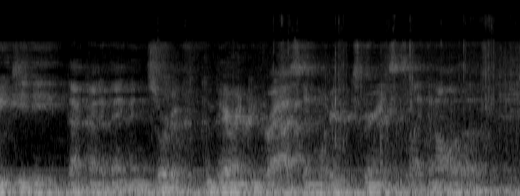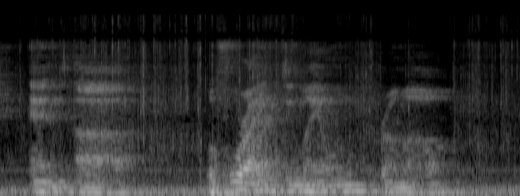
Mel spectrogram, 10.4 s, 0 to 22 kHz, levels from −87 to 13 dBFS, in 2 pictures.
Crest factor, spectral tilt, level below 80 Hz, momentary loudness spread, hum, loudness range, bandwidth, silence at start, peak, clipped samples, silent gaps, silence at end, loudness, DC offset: 20 dB; -7 dB/octave; -40 dBFS; 13 LU; none; 5 LU; 15.5 kHz; 0 s; -12 dBFS; under 0.1%; none; 0 s; -32 LUFS; under 0.1%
